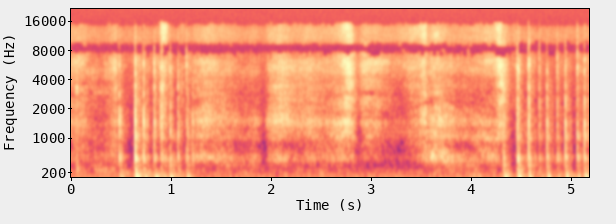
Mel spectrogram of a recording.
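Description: Fingertips tap and drum on the green card or plastic cover of a medium spiral-bound notebook with black wire binding and a solid paper stack, held tilted in hand. The taps come in two quick rhythmic clusters, at the start and at the end, with softer rustling and scratching between them. The sound is dull, low and short, with almost no ring.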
